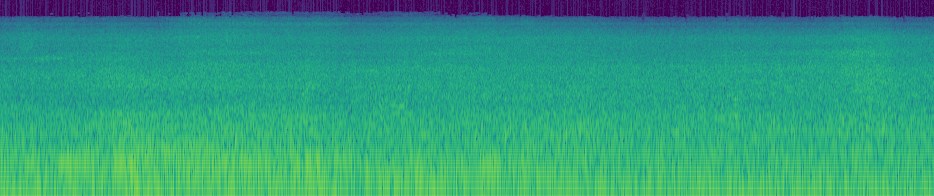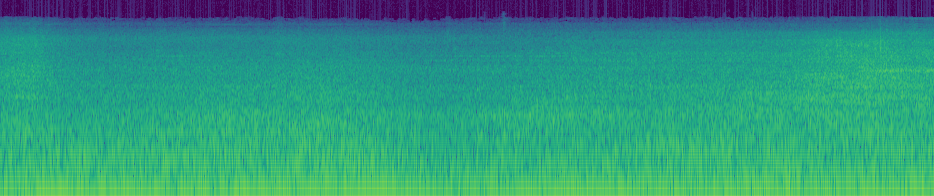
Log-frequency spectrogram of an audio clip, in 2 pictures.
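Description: Street traffic at a city intersection: a city bus and cars moving through, with steady engine hum and tyre noise. A low rumble grows stronger about halfway through.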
